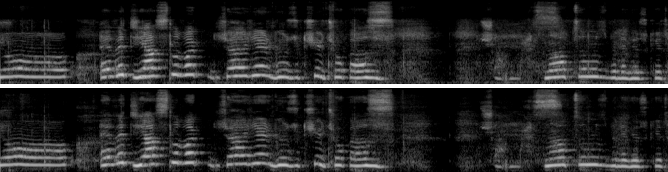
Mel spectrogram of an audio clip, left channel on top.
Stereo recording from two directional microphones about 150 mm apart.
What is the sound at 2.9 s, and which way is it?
Speech, 10° left (ahead or behind).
